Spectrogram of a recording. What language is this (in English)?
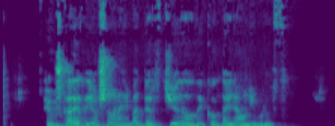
Basque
